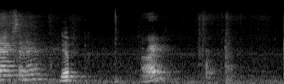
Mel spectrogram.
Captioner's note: voiceover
